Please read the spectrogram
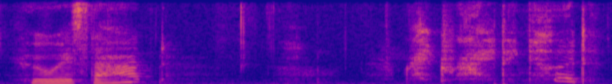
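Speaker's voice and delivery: hushed secret whisper. Acted. Reader answering children, secret whisper. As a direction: tell them in a hush.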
